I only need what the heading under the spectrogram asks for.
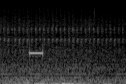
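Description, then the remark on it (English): A single short electronic beep after a countdown, the cue to press play and start the 1984 film Gremlins: a steady mid-pitched tone lasting a fraction of a second sounds over a quiet low hum, with nothing else following. “Sinkers, press play at the beep after the countdown.”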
